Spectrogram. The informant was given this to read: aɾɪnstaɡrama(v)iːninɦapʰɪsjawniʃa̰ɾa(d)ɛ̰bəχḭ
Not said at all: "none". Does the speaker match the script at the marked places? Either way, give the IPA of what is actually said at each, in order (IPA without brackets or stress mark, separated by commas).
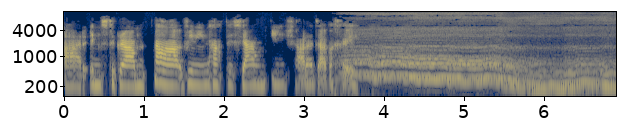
v, d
